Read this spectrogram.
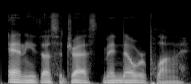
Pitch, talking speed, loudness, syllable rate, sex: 90 Hz, 190 wpm, -21 LUFS, 5.8 syllables/s, male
